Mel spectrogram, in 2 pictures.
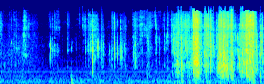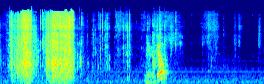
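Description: Brown kraft paper being crumpled and torn by hand: crackling, rustling handling noise, light at first and heaviest through the middle few seconds.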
